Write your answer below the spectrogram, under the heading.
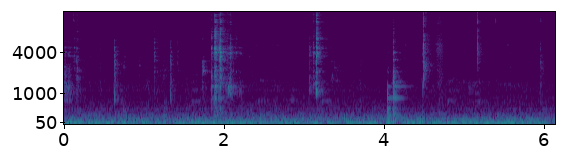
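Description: Metal spoon clinking and scraping on a plate while rice is scooped up: scattered light clinks, with a louder one about two seconds in.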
